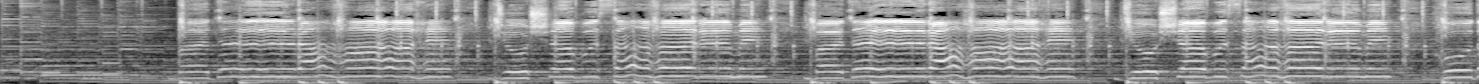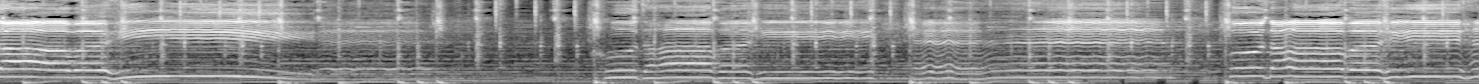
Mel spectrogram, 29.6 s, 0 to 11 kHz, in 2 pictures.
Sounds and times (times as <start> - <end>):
Music of Bollywood: 0.0 - 29.5.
